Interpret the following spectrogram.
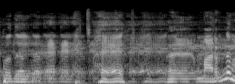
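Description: A man's voice over a microphone giving a religious talk, delivered in a drawn-out, sing-song way.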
